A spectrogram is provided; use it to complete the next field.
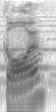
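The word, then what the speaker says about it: Gungrave G.O.R.E: You guys can also check out an extended cinematic trailer of a gameplay reveal of Gungrave Gore. And there's only 3 dots with the points. It's pronounced as G-O-R-E.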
